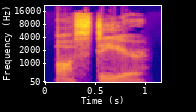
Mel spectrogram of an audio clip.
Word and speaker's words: austere: this one right here auster this has two syllables and the stress is on that second syllable with that long e sound auster if somebody or something is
